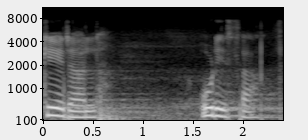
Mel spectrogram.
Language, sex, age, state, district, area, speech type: Hindi, female, 18-30, Uttar Pradesh, Sonbhadra, rural, spontaneous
